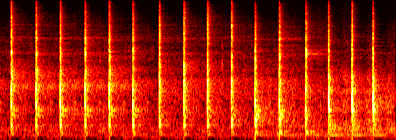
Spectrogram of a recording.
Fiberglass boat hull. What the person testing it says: But what I don't want to hear is a dull thud. You hear how that rings back?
